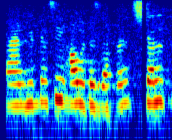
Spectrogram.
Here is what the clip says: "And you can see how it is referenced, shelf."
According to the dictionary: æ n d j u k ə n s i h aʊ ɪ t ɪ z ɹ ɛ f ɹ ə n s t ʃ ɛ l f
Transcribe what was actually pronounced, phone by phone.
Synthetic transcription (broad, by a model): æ n d j u k ə n s i h aʊ ɪ t ɪ z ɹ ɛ f ɹ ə n t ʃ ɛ l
